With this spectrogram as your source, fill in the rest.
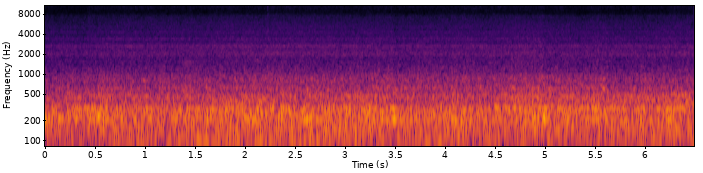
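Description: A passenger train running from Chachoengsao to Bangkok rumbles steadily along the tracks, a loud, continuous roar of wheels and carriages with no voices.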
